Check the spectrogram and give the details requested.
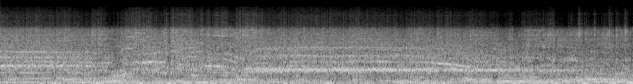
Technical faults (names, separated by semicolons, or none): none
